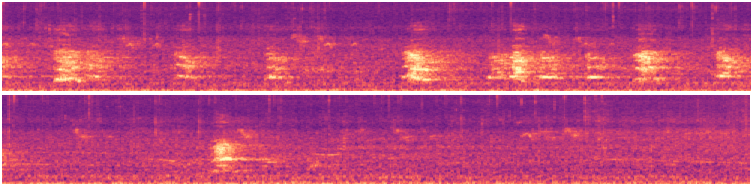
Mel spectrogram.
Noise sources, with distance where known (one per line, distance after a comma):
dog barking or whining, far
